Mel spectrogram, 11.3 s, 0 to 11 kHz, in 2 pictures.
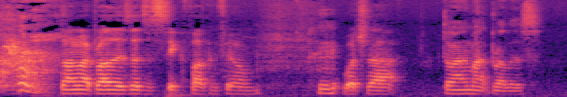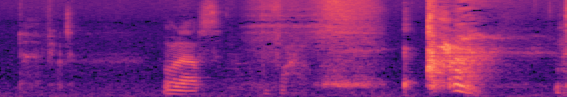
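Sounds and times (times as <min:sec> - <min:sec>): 
person coughing: 0:00.0 - 0:00.7, 0:09.7 - 0:11.3
speech: 0:00.2 - 0:05.4, 0:07.3 - 0:08.7, 0:10.2 - 0:10.6.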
